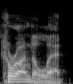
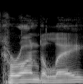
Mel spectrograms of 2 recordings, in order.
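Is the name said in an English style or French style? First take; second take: English; French. First: The name is said with a local English-style pronunciation. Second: The name is said with a French-style pronunciation. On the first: The speaker calls it right. "no, it's Carondelet" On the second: The speaker calls it wrong. "They don't mess around with the French pronunciation"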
